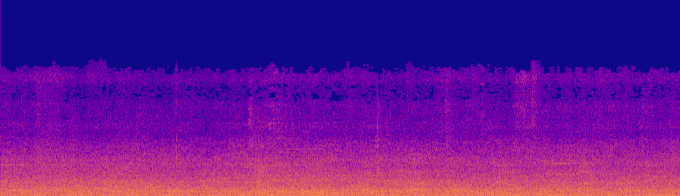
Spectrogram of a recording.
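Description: A crowd murmurs softly in the distance, echoing through a large hall.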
